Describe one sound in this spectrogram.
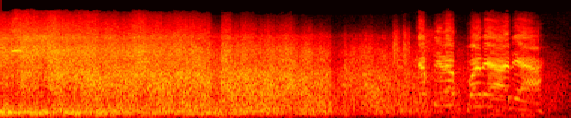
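Waves crash and splash loudly.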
